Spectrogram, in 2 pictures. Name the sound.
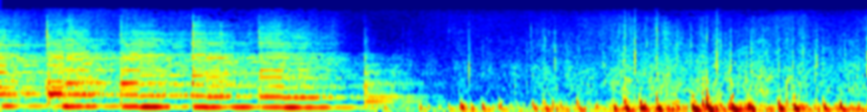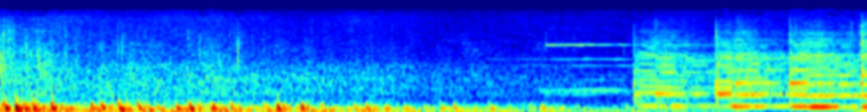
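horse hooves clip-clopping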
